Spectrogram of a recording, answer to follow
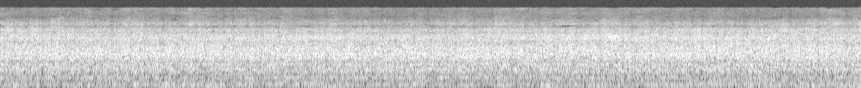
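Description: Faint, steady background hiss with a low rumble: room tone, with no distinct sound rising above it.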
